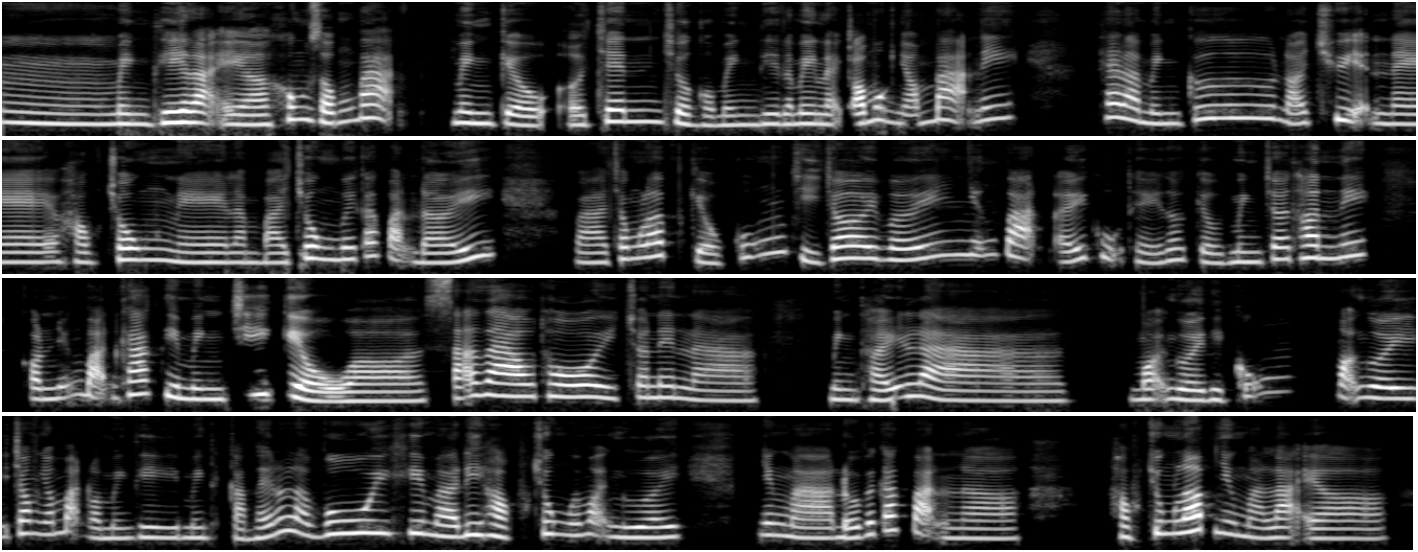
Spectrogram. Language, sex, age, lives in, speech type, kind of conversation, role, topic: Vietnamese, female, 18-19, Vietnam, conversation, unstructured, none, Bạn thấy môn học nào thú vị nhất ở trường?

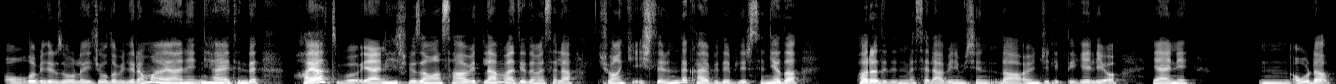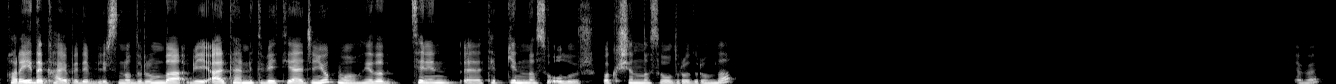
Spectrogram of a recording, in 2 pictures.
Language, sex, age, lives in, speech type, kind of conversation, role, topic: Turkish, female, 25-29, Italy, conversation, podcast, host, Tutku mu para mı? Senin için hangisi daha önemli?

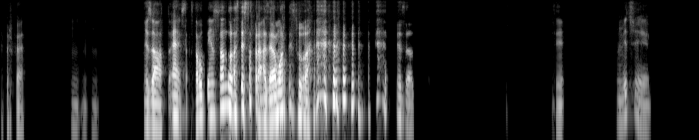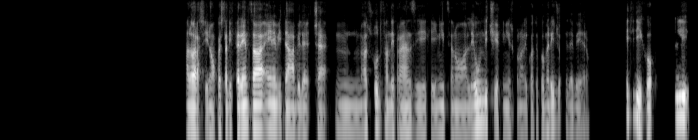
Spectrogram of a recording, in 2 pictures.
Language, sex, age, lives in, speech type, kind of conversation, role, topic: Italian, male, 25-29, Italy, conversation, unstructured, none, Qual è il ruolo del cibo nei tuoi momenti di festa?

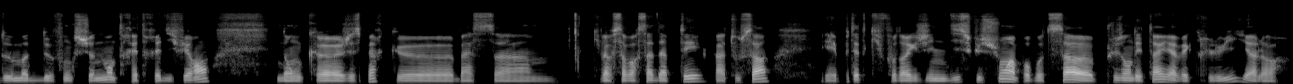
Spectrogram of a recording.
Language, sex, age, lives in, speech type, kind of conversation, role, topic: French, male, 20-24, France, conversation, advice, user, Comment puis-je accepter l’incertitude et avancer quand tout change autour de moi ?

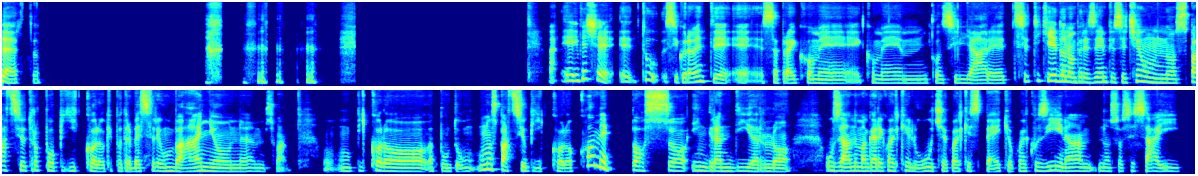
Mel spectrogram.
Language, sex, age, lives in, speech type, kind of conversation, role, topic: Italian, female, 35-39, Italy, conversation, podcast, host, Come usi la luce naturale negli spazi di casa tua?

